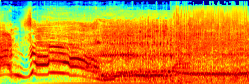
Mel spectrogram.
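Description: A long, loud, rumbling burp that starts abruptly and drags on for about two seconds, its pitch wavering and sagging as it goes, with no other sound alongside it.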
